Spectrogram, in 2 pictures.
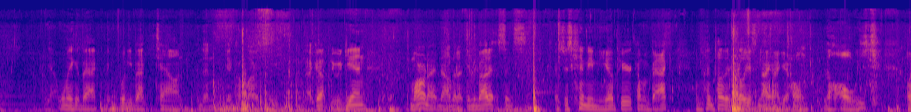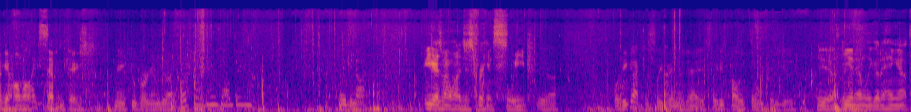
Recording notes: This is LIVE from the raft chasing pike on the lake!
